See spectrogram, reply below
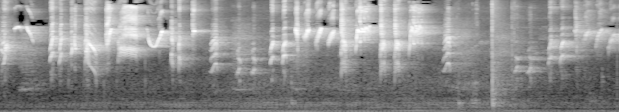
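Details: Long-tailed shrike singing vigorously as a lure to make other shrikes respond: a quick medley of high chirps, rising and falling whistles and buzzy notes, about three or four per second, with a brief pause near the end.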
